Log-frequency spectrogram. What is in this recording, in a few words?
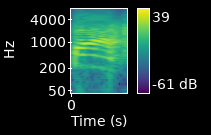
back, radio female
